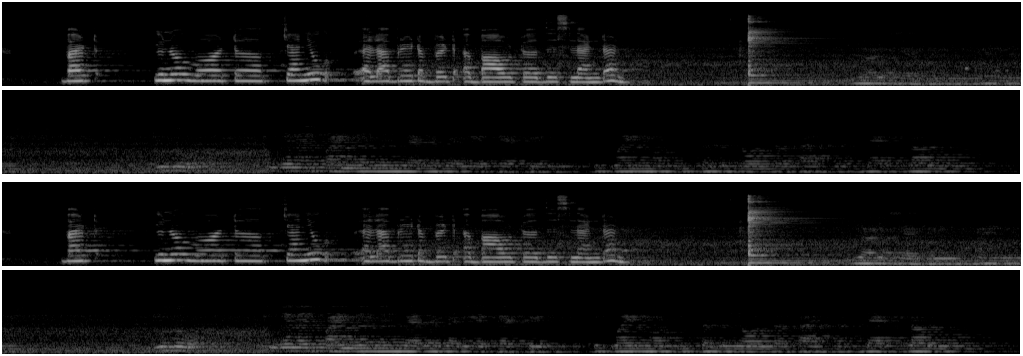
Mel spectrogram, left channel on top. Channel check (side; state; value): both; normal; correlation 0.81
